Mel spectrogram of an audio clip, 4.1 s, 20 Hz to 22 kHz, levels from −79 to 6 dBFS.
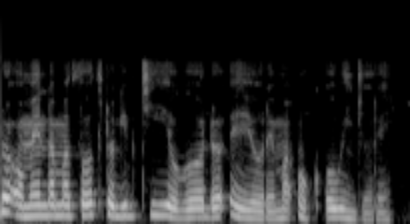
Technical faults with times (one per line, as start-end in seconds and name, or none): none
